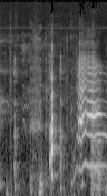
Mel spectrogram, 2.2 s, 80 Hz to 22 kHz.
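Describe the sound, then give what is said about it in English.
A person does a fairly loud impression of a cat, with a few short yelping bursts and then a drawn-out, wavering meow at the end. “Probably got 3 seconds to meow.”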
